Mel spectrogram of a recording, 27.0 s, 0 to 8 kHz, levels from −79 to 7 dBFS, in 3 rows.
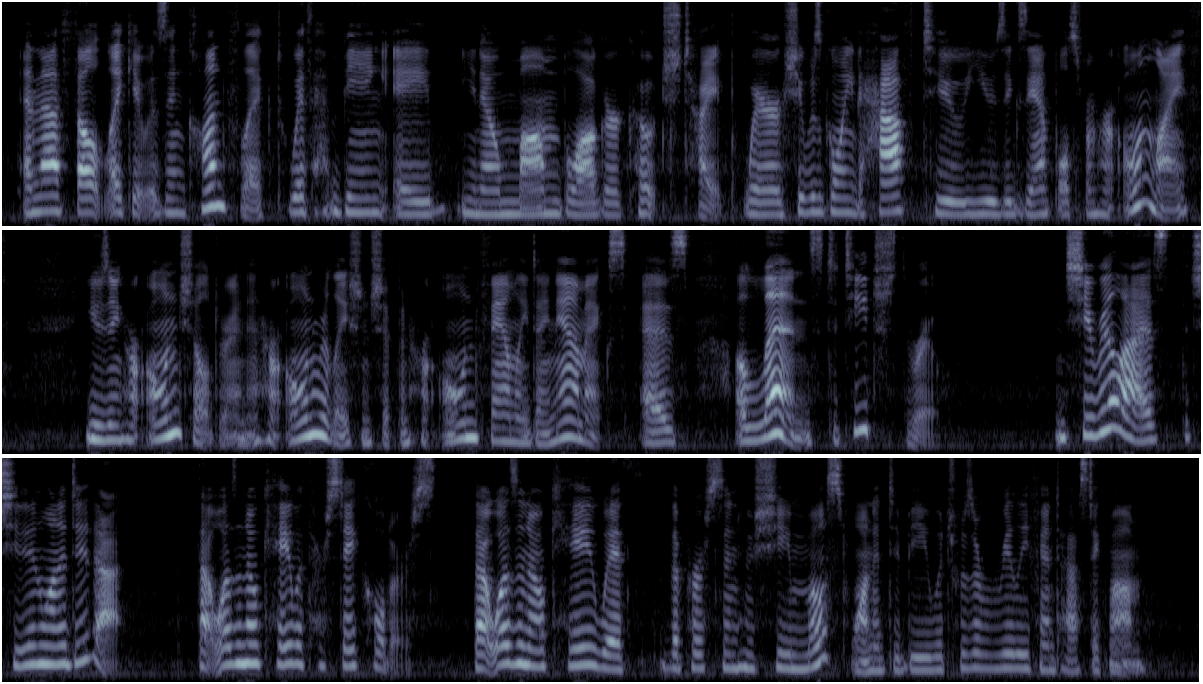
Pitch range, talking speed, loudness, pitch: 170-235 Hz, 185 wpm, -31 LUFS, 195 Hz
